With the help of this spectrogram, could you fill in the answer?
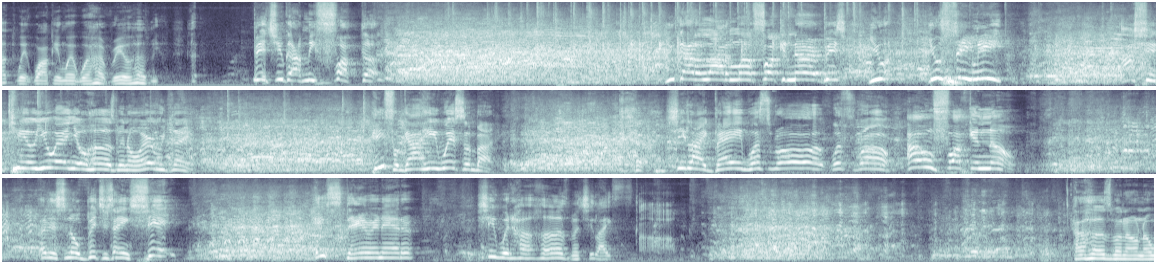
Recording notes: Live from Tribeca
